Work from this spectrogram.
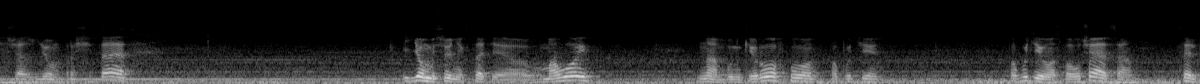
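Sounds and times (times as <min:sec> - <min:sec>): ship machinery rumble and hum: 0:00.0 - 0:12.0.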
